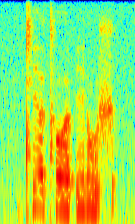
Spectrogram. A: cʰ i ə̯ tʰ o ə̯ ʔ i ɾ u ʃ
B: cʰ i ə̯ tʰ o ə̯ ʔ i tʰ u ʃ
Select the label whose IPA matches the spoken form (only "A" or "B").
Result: A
